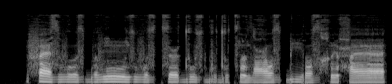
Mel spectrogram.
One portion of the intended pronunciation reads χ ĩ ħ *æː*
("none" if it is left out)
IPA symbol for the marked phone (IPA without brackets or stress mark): æː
